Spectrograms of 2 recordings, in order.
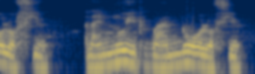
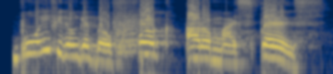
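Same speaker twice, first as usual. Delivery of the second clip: retold furious yell; 9 semitones higher, 7 dB louder than usual. Yelling at ex in retold fight.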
